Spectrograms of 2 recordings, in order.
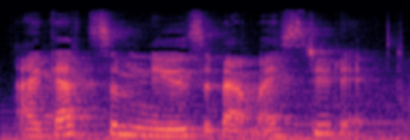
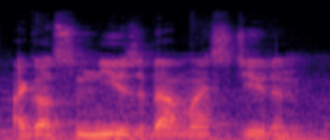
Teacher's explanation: The Americans just say ooh, but the English people add a y sound in there, and they say you.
